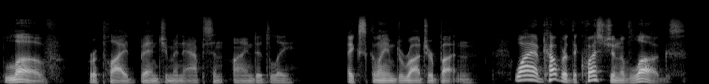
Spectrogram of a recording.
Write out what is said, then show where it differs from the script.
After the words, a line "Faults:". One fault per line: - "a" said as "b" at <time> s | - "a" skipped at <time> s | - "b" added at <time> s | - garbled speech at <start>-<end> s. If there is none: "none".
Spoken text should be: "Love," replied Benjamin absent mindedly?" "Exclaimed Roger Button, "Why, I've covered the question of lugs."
"Love," replied Benjamin absent mindedly?" "Exclaimed Roger Button, "Why, I've covered the question of lugs."
Faults:
none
